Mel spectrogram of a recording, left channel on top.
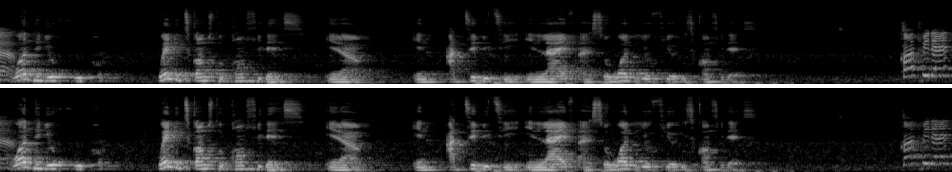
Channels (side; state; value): both; normal; correlation 0.82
